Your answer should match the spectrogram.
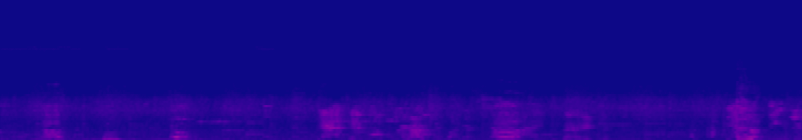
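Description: Children shouting and squealing, with other voices around and background music. A steady low hum sets in about three seconds in.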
